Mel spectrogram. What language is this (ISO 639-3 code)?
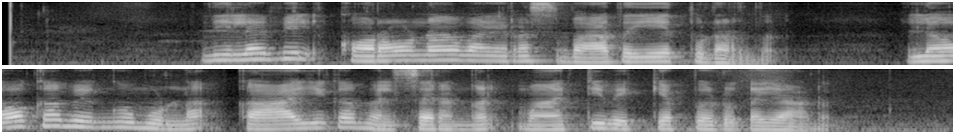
mal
